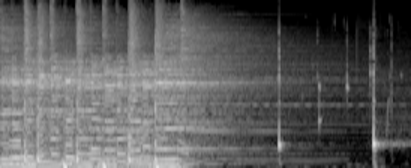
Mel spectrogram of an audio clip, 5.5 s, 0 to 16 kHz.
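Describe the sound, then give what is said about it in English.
Dripping blood sound effect at the opening of the film Black Sunday: a loud, dense musical chord fades away, then four crisp, isolated drips land one after another in the quiet. “The sound you hear is dripping blood. This is the start of Black Sunday. Black Sunday comes but once every 100 years.”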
